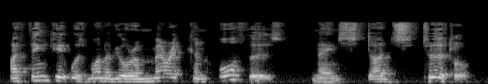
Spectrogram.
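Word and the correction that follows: Terkel: Studs Turtle. I think I've got his name right. No, Turkle. Turkle. With a C. – Yeah. With a K.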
